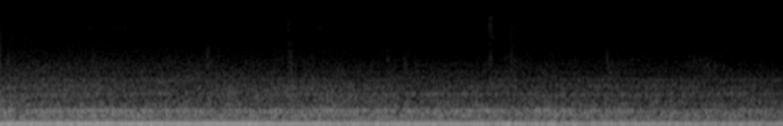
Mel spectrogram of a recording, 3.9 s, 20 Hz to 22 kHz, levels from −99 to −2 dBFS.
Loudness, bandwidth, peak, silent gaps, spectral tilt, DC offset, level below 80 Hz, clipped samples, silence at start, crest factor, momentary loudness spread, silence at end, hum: -49 LUFS; 3.6 kHz; -36 dBFS; none; -10 dB/octave; under 0.1%; -58 dBFS; under 0.1%; 0 s; 12 dB; 5 LU; 0 s; none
